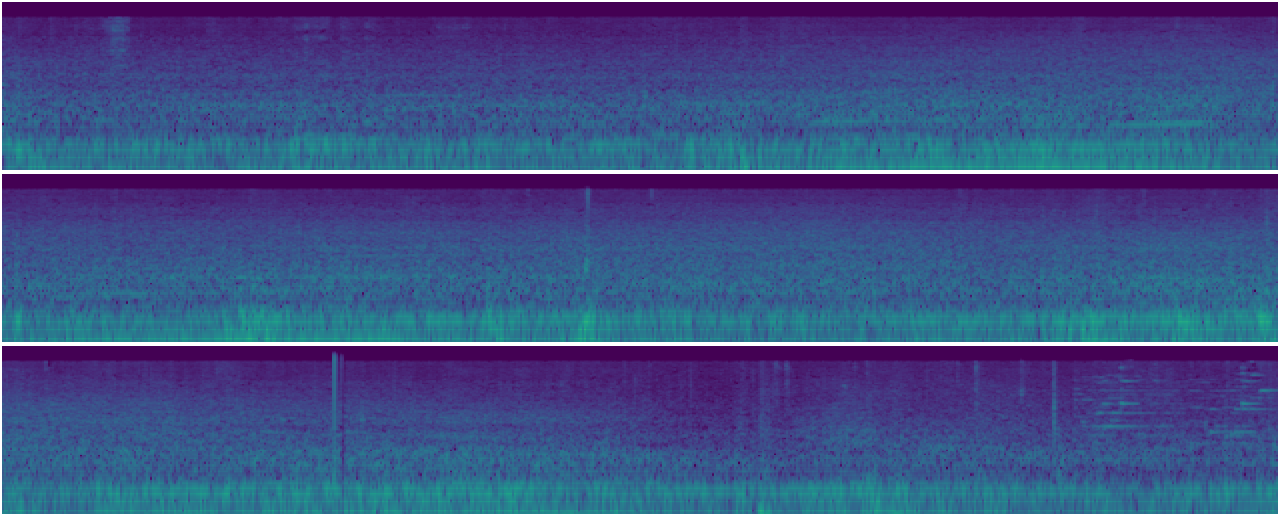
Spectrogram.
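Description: Steady low road and engine rumble of a moving car, heard from inside the cabin through a dashcam microphone.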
